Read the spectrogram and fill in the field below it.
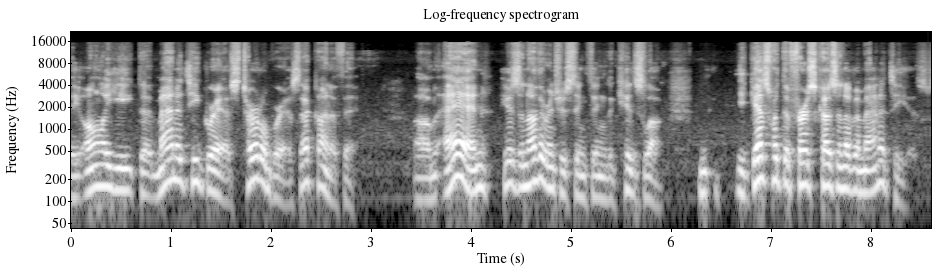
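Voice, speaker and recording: A man with an American accent, fairly high pitch, very wide pitch swings, a somewhat breathy voice, big swings in loudness, a fairly quick pace, and a very clean recording with a silent background. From Philadelphia suburbs, US. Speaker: children's author. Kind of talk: interview conversation.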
